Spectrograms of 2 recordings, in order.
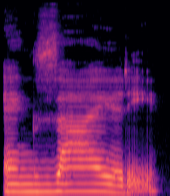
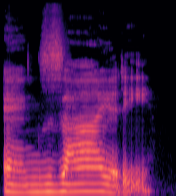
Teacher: Here our X is coming right before the I as in white vowel sound that's emphasized in this word.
